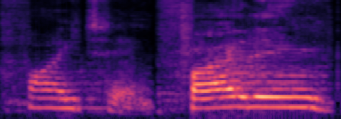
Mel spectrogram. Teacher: Americans would use a tap this may sound like a short D sound or even an R sound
